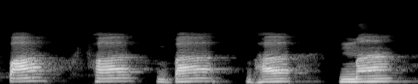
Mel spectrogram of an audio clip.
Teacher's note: ओष्ठ व्यंजन के बारे में अगर हम बात करते हैं तो ऐसे व्यंजन जिनको बोलते समय हमें ओठ की जरूरत पड़ेगी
